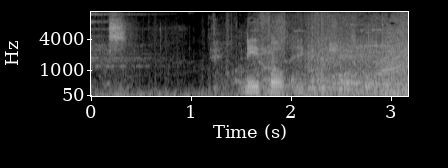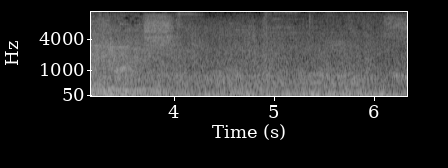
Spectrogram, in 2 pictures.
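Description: Game spells whoosh and crackle in combat.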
